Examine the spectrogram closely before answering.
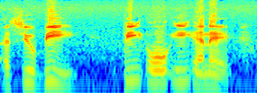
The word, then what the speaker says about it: subpoena: falsely under oath subpoena s u b p o e n a the B is silent here and it is pronounced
